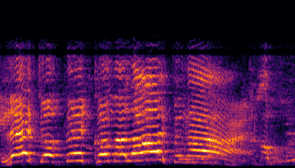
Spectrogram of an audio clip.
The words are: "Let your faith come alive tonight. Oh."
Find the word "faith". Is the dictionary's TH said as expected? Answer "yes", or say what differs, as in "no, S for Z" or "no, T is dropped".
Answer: no, T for TH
